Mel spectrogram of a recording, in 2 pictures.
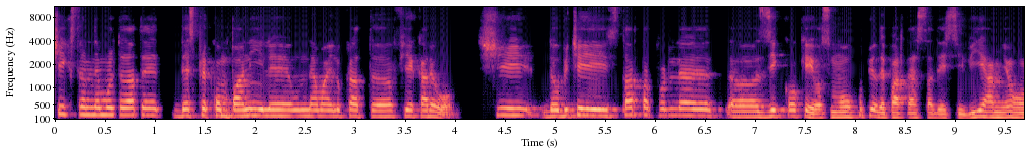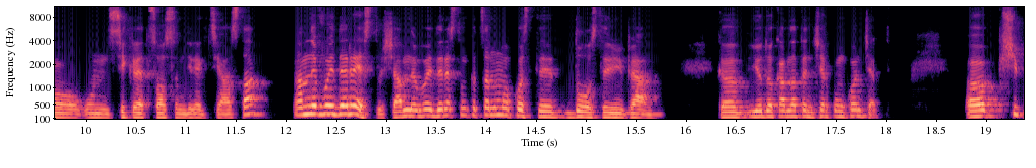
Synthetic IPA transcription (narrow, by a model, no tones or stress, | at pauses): ʃie̞kst̪ɾe̞md̪e̞mult̪e̞d̪at̪e̞d̪e̞spɾe̞ko̞mpaniːle̞und̪eamːajlukɾat̪əfije̞kaɾe̞o̰m | ʃid̪e̞o̞bit͡ʃe̞jst̪art̪apuɾile̞əziko̞kʲe̞jo̞səməokupjewd̪e̞part̪eaast̪ad̪e̞siviamjeounsikɾe̞t̪so̞sɨnd̪iɾe̞k̚t̪sijeast̪a | amne̞vo̞je̞d̪e̞ɾe̞st̪uʃiamne̞vo̞je̞d̪e̞ɾe̞st̪uɨŋkɨt̪sənuməkost̪̚d̪e̞d̪o̞əsu̥t̪eemipe̞anʲ | kəje̞wd̪eo̞kamd̪at̪əɨnt͡ʃe̞rkuŋko̞nt͡ʃe̞̰p̚t̪ | əʃi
